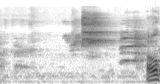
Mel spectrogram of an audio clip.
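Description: An umbrella cockatoo gives one short, harsh squawk about a second in.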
